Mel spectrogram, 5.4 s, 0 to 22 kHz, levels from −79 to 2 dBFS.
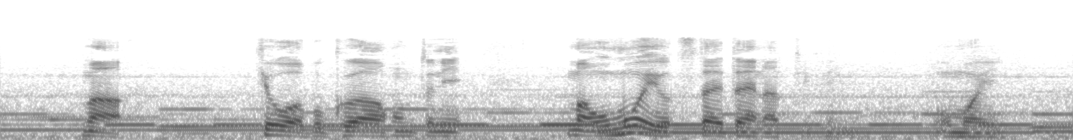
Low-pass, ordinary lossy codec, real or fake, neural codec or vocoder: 7.2 kHz; none; real; none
